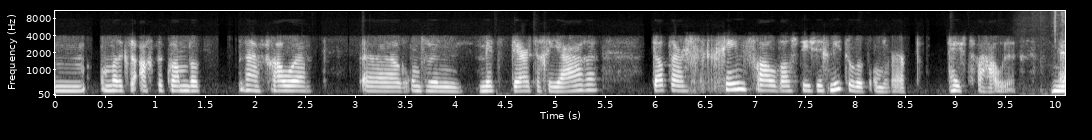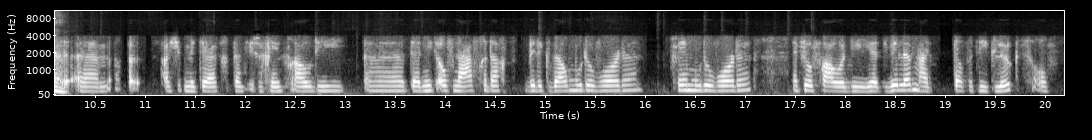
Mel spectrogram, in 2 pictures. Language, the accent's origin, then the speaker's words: Dutch; Groningen, Netherlands; ook al ben ik in Groningen opgevoed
